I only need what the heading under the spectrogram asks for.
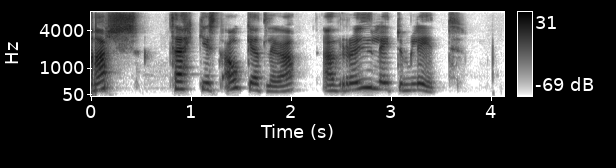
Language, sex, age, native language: Icelandic, female, 40-49, Icelandic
